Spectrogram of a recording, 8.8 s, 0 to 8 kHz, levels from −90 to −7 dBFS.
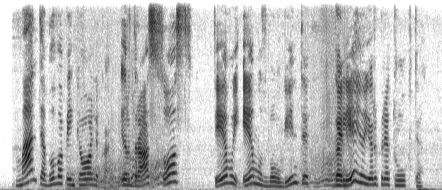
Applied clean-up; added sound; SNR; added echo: none; Zipper (clothing); 17 dB; none.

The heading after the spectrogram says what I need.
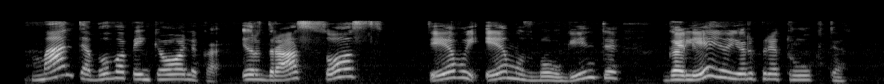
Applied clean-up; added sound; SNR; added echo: none; none; none; none.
